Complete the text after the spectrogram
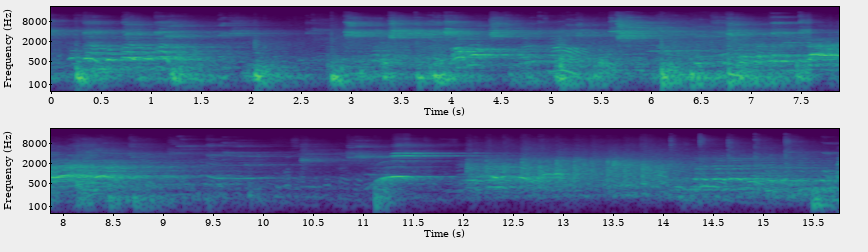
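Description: A man shouts from the sideline.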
